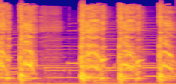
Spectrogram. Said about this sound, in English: But the coal was very warm. But it made the air very smoky. Everyone started coughing on the streets of London.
